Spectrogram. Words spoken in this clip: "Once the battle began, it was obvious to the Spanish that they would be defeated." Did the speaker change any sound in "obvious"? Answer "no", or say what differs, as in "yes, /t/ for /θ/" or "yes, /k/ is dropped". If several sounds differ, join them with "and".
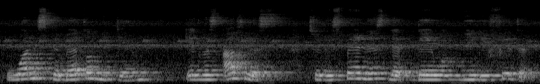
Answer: yes, /b/ is dropped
